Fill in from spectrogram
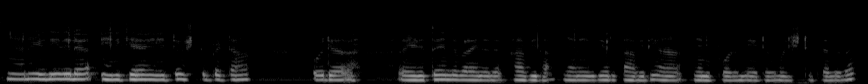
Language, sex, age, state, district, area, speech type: Malayalam, female, 18-30, Kerala, Palakkad, rural, spontaneous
